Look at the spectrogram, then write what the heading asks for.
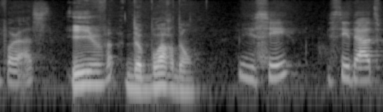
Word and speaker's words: Yves de Boisredon: though I know you eat please will you pronounce your last name for us Yves Dubois don't you see see that's why I messed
